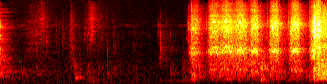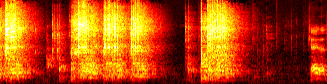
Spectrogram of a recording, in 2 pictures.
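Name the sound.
driving lag bolts to mount a Liftmaster garage door opener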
